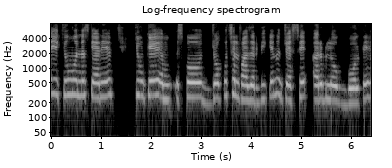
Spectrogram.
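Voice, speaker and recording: A woman teaching Quranic vocabulary word by word. She is patient, repeats each term slowly and keeps checking that her students follow. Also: on the high side, no room sound. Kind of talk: word-by-word Arabic vocabulary lesson.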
